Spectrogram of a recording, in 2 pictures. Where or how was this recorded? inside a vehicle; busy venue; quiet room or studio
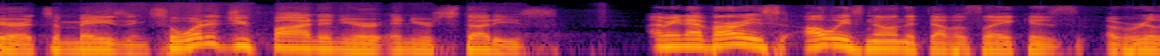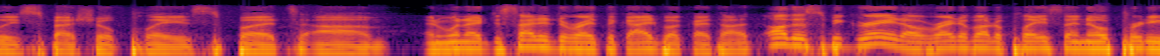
busy venue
